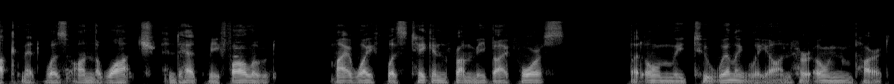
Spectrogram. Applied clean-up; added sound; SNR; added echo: neural mask model DeepFilterNet 3.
